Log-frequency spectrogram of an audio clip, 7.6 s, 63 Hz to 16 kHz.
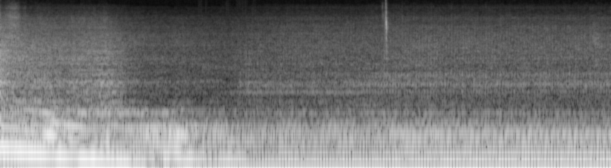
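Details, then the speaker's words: Volvo 940 Turbo on standard Bosch LH4.2 management with a homemade switchable three-stage anti-lag, all switches off (normal road mode): low, even idle rumble with steady firing, no hunting or popping; normal idle. "This is basically no switches, normal road car, you know, normal mode. So acts completely normal, you know, nothing."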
